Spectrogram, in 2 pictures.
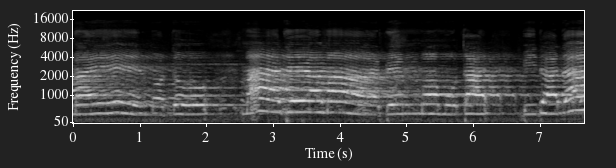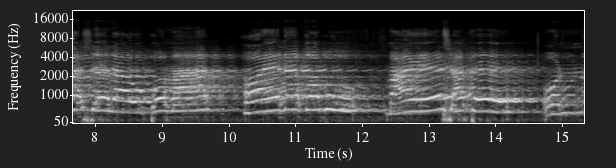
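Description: A young girl singing a Bengali song solo into a microphone, in long phrases of held, wavering notes with short breaths between them.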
